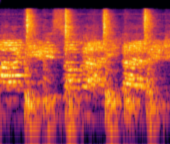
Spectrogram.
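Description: A woman and a man singing together, with sharp hand-percussion strokes keeping a beat of about two a second.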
